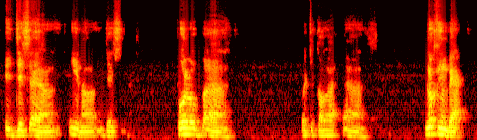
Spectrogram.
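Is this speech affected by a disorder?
Yes: cerebral palsy.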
